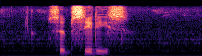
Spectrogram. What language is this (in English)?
Afrikaans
